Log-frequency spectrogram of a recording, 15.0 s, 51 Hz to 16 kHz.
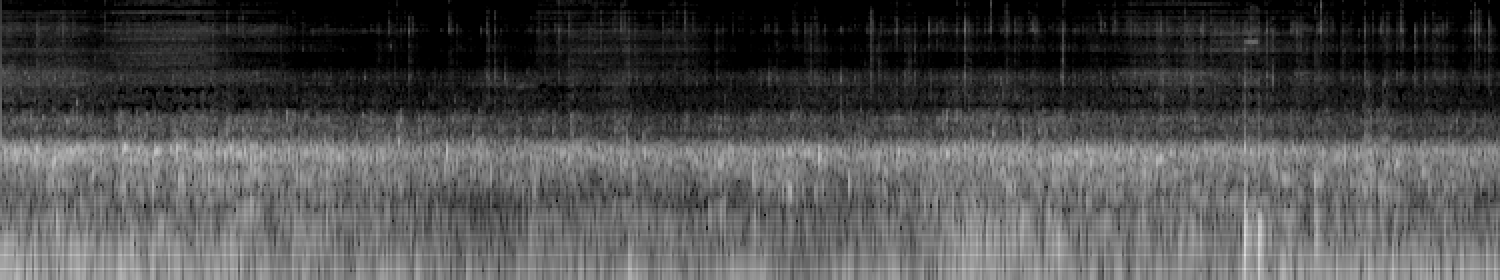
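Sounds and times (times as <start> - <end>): regulator bubbles gurgling: 0.0 - 15.0
underwater rushing water: 0.0 - 15.0.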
